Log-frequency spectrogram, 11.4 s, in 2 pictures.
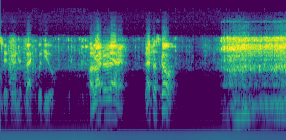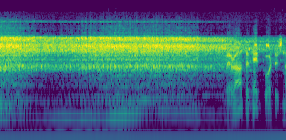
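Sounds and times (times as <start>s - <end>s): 
speech: 0.0s - 1.2s, 1.8s - 3.6s, 10.4s - 11.4s
truck engine starting and driving: 4.3s - 11.4s.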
